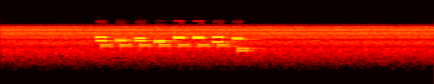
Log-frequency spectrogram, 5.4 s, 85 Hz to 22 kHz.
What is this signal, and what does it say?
Multi-frequency trunk signalling (R2, with the far end's replies), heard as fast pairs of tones, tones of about 120 ms, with phone line noise and room echo. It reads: 83510076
